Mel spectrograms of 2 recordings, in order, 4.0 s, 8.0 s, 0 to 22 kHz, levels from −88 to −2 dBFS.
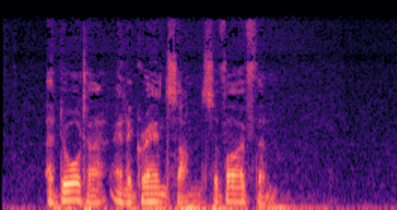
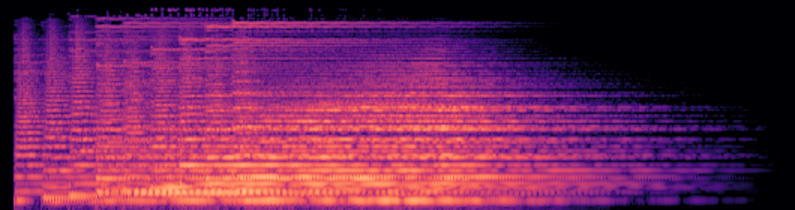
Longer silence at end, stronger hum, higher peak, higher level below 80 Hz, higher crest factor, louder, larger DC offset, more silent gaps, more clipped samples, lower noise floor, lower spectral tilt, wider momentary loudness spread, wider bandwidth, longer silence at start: second, 0.05 s vs 1.6 s; neither; about the same, -4 dBFS vs -2 dBFS; first, -32 dBFS vs -60 dBFS; about the same, 16 dB vs 16 dB; second, -21 LUFS vs -17 LUFS; neither; neither; neither; second, -47 dBFS vs -73 dBFS; first, -5.5 dB/octave vs -4 dB/octave; about the same, 14 LU vs 14 LU; second, 16.5 kHz vs 19 kHz; about the same, 0.1 s vs 0.15 s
